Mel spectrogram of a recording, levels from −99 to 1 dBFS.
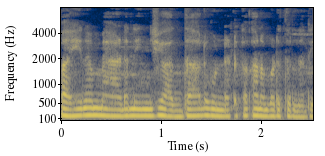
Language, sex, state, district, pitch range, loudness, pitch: Telugu, female, Andhra Pradesh, Guntur, 165-180 Hz, -17 LUFS, 175 Hz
